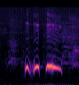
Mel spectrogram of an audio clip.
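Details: A caged decoy spotted dove calling to attract wild doves gives a single mellow phrase: two short, rounded coos followed by a longer sustained coo that slides down at its end. Faint bird notes sit before and after.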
